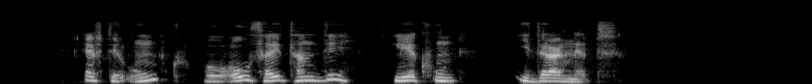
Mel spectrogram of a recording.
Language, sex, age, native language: Icelandic, male, 70-79, Icelandic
